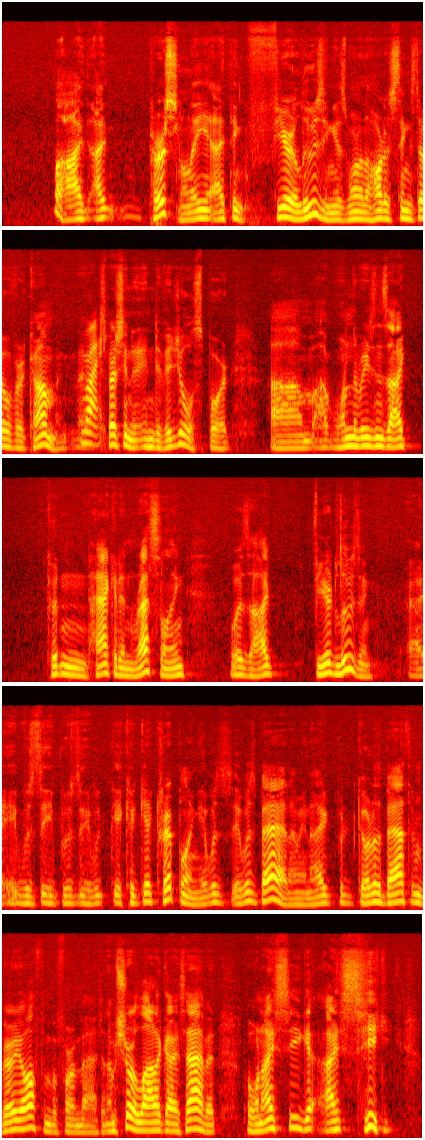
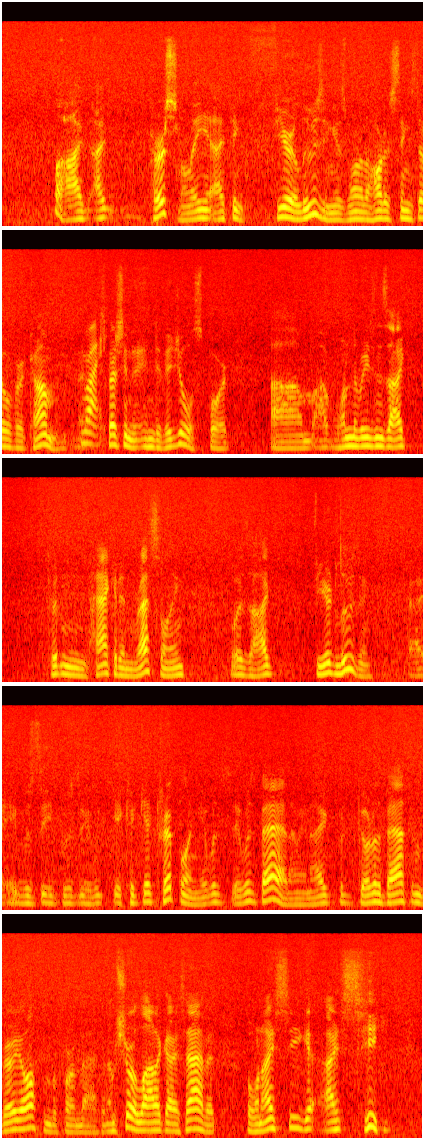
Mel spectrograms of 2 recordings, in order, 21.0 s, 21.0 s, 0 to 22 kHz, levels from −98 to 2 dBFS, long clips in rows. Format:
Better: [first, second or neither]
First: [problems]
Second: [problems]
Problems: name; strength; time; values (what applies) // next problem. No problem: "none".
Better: first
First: hiss; faint; throughout; 25 dB below the speech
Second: hiss; loud; throughout; 8 dB below the speech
